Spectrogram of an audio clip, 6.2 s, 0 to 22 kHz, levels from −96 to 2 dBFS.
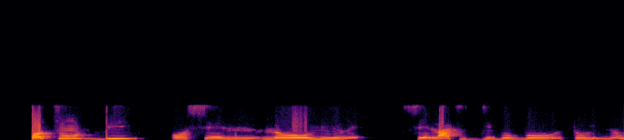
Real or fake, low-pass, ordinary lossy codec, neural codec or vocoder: real; 5.4 kHz; none; none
